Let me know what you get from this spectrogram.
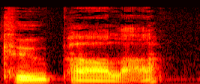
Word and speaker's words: Kupala: Cupola, pronounced Kupala, is the Slavic goddess of water, herbs and magic.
